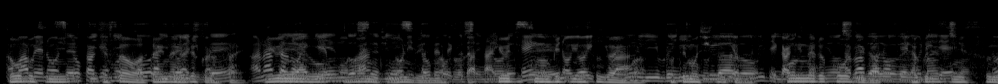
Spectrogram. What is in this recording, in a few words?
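male instantaneous mix; SiSEC10; underdetermined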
